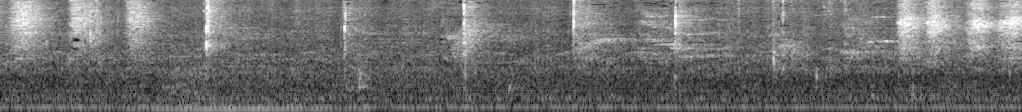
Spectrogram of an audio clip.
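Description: A young woman chews food close to a microphone with wet smacking sounds.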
